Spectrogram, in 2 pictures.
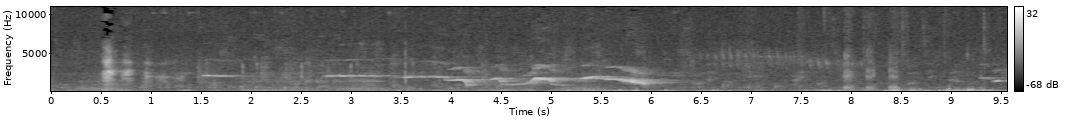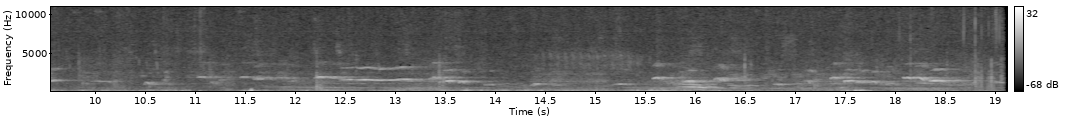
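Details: Dogo Canario puppies from a litter dated 09.06.09 make faint, high squeaks and whimpers scattered across the recording, amid low rumbling handling noises.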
